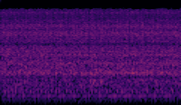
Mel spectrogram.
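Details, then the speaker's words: Portable generator with a newly replaced carburetor, smoking from old gas, warming up on partial choke: an uneven, popping, lumpy idle that stumbles before the choke is taken off; rough running on partial choke. "So, you can see it's it's popping and carrying on right now. the the smoke. That's an old gas. So, we're slowly going to take it off a start or choke as it warms up."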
